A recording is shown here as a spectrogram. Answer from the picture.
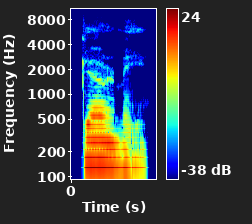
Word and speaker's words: गर्मी: Arch bot Gurmy with a bit of a And roll then R.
